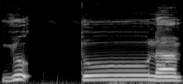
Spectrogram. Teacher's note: واو ساکن سے پہلے پیش ہے، اس لیے واو مدہ ہوگا۔ واو مدہ کو ایک الف کے برابر کھینچ کر پڑھیں۔ معروف پڑھیں، مجہول آواز سے بچیں۔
